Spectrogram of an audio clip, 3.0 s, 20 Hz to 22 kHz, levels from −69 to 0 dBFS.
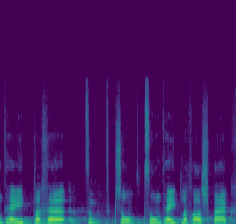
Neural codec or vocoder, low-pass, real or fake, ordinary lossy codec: autoencoder, 48 kHz, 32 numbers a frame, DAC-VAE, trained on Japanese speech; 14.4 kHz; fake; none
